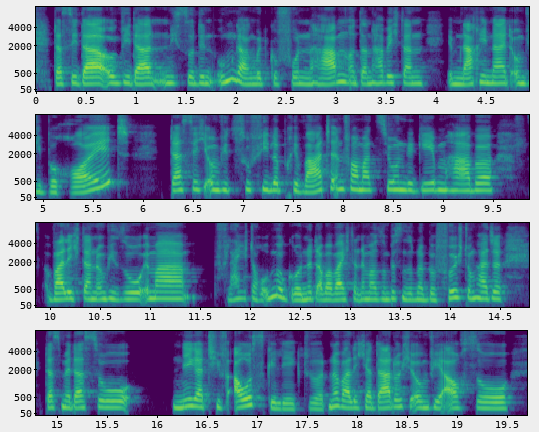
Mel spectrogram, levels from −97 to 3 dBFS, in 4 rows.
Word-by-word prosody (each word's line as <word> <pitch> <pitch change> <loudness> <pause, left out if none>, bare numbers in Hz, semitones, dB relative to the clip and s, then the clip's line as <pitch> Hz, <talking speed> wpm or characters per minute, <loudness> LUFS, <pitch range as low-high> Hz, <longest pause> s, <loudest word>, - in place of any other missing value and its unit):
dass 180 -1 -1
sie 200 -2 -3
da 185 0 +9
irgendwie 200 0 0
da 180 0 +5
nicht 200 -3 -5
so 195 -2 -3
den 195 0 -3
Umgang 220 - +1
mit 175 -1 -5
gefunden 180 +1 -6
haben 180 +7 +3
und 195 -2 -6
dann 185 +2 -3
habe 200 +1 -3
ich 200 0 -6
dann 190 -1 -3 0.2
im 175 - -4
Nachhinein 195 +3 +1
irgendwie 190 -1 -4
bereut, 215 - +1 0.4
dass 220 +1 0
ich 240 -1 -4
irgendwie 225 -1 -1
zu 230 0 -8
viele 230 -2 -1
private 215 +2 0
Informationen 235 -2 0
gegeben 220 +1 -2
habe, 215 0 +2 0.4
weil 190 0 +4
ich 195 -1 -2
dann 200 -1 +1
irgendwie 200 +1 -2
so 195 +1 0
immer 210 +1 +3 0.2
vielleicht 210 +4 -8
auch 190 - -8
unbegründet, 205 -6 -1
aber 185 0 +1
weil 185 - +6
ich 185 - -13
dann 195 - -7
immer 190 0 -3
so 190 - -6
'n - - -3
bisschen 210 -2 -5
so 185 - -5
'ne 190 - -3
Befürchtung 220 +5 -2
hatte, 205 -1 0 0.3
dass 185 0 -2
mir 185 -3 -1
das 180 0 0
so 190 -9 -1 0.3
negativ 200 0 0
ausgelegt 180 - +1
wird, 155 +2 -7
ne, 225 +2 +1
weil 185 -2 +3
ich 180 - -8
ja 180 - -1
dadurch 185 +5 +2
irgendwie 185 -2 -2
auch 175 0 +2
so 170 -1 -1
195 Hz, 200 wpm, -23 LUFS, 180-220 Hz, 0.4 s, da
